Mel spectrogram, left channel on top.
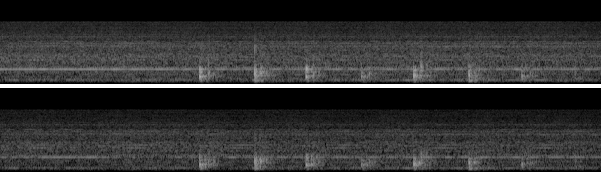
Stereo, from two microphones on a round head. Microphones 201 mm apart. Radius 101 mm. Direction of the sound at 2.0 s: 60° left (ahead or behind).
